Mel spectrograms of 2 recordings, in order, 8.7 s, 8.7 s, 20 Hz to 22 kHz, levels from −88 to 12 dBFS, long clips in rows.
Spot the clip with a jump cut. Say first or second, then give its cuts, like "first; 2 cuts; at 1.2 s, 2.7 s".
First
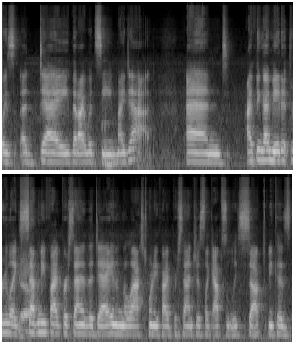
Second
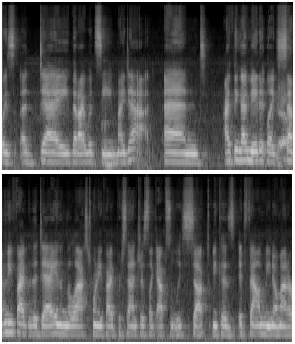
second; 3 cuts; at 2.3 s, 4.0 s, 4.8 s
